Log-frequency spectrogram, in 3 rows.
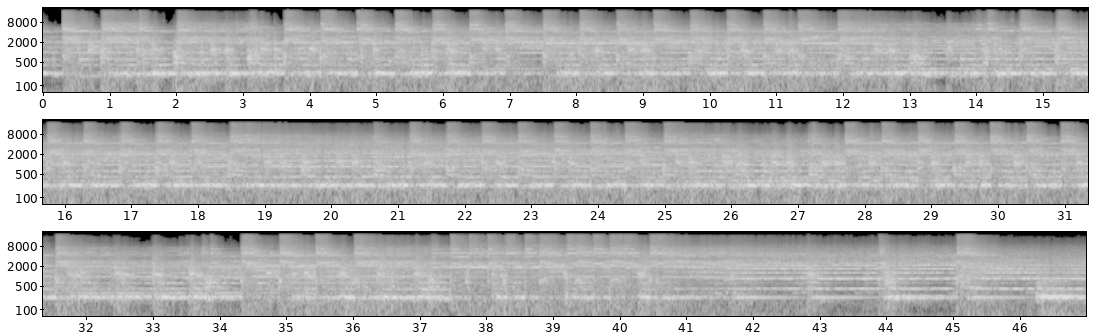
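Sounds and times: cymbals clashing: 0.0 - 47.0
hand drums beating: 0.0 - 47.0
long held horn tone: 41.2 - 47.0.

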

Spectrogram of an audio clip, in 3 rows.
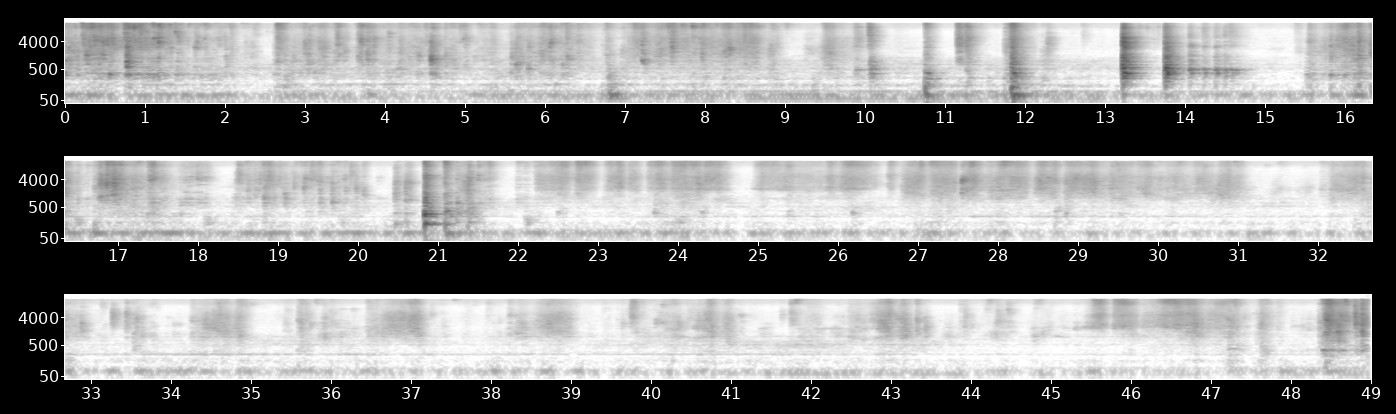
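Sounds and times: scrubbing and scraping: 1.4 - 12.5, 15.4 - 20.6, 21.3 - 49.0
hollow knocks of plastic cans: 13.3 - 14.8, 20.6 - 21.6.

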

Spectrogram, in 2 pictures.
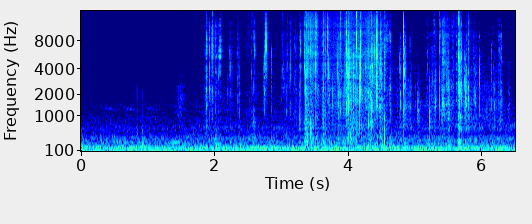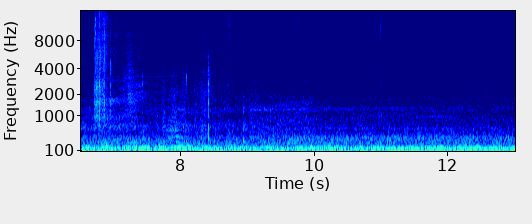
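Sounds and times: plastic shrink wrap crinkling: 1.7 - 8.7.

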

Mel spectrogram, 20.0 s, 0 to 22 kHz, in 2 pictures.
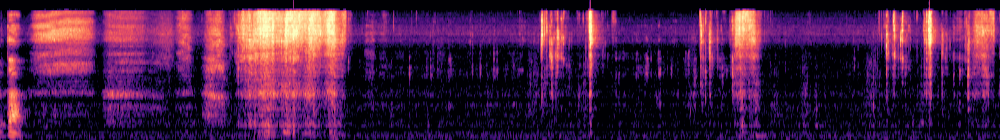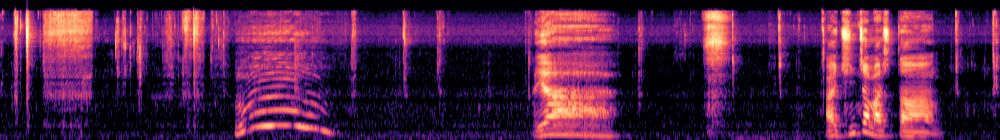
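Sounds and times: person slurping noodles: 2.3 - 3.5
chewing: 2.6 - 12.4, 16.4 - 18.2, 19.5 - 20.0.

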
